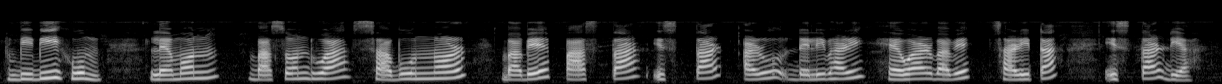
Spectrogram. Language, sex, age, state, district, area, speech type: Assamese, female, 30-45, Assam, Dhemaji, rural, read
